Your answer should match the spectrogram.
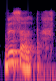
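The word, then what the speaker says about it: whistle: पर सही हो जाएगा हुज च letters are silent in the world विसल तो य क्या है साइलेंट यहां पर दो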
